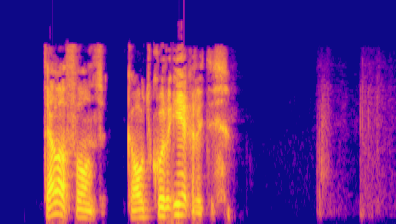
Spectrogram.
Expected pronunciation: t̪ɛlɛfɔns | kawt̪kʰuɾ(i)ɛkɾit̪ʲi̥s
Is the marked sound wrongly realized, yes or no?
no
